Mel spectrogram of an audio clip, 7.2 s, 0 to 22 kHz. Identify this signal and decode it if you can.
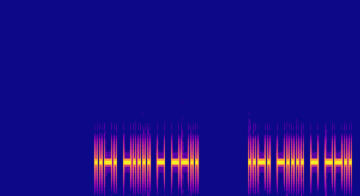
Morse code, heard as a keyed tone, about 25 wpm, 700 Hz. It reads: F6TZ F6TZ
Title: DXCC-100 Call Signs - 4 Characters - Repeated 2x - 25wpm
